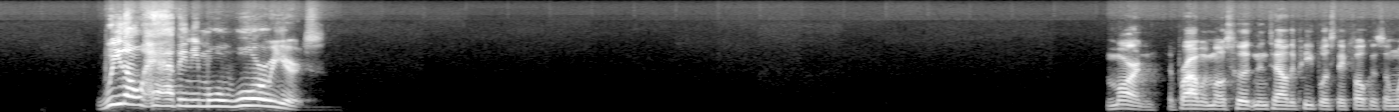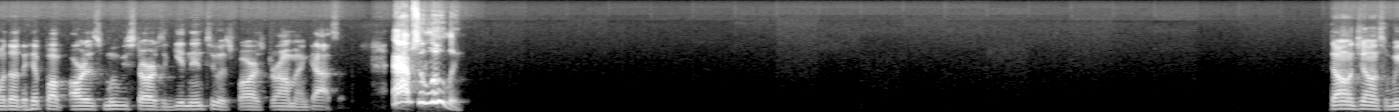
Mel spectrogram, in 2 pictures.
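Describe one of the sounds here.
A man speaks with animation, close into a microphone, in bursts with long silences between.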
